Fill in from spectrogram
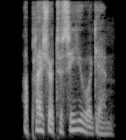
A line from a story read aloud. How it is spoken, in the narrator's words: said, nodding gravely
